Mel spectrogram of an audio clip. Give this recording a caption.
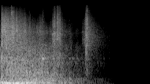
Original Gun sound Design using metal gates, wooden blocks, and locks.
